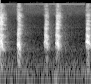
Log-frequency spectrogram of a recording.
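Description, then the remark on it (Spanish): A person imitates the bark of their old dog, which has no voice, with five short, breathy, voiceless huffs, hoarse and whispered rather than voiced, spaced unevenly and fairly close, with no talking in between. “¿sabes que mi perro no tiene voz? Y ladra así.”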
